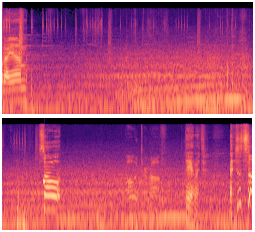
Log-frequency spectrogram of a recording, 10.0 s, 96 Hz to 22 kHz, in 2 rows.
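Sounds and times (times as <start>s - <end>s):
car engine accelerating: 0.0s - 10.0s
low thump: 3.9s - 5.7s.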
